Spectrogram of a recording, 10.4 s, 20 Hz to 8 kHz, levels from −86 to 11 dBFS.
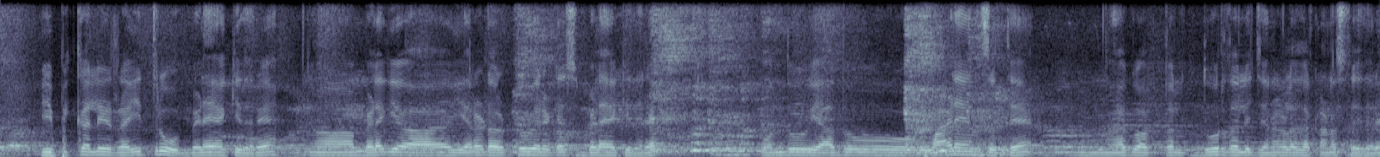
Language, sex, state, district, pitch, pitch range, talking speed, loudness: Kannada, male, Karnataka, Chamarajanagar, 140 Hz, 135-150 Hz, 150 wpm, -17 LUFS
